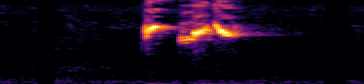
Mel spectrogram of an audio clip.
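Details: A single brisk phrase from a female red-whiskered bulbul singing to stimulate males: three quick, clear, slurred whistled notes, the last two rolling together.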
